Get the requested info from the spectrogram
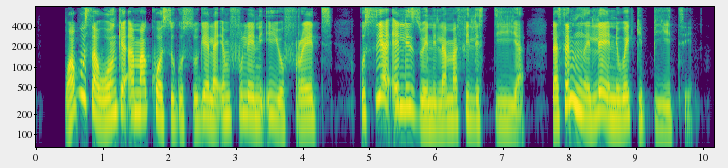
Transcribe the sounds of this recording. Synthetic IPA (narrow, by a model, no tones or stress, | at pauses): waβusawɔŋkʼɛʔamakʰosiɣusuɣɛlaʔeɱfulenḭʔijɔfretʰi̥ | ɣusijaʔelizwenilamafilistʼija̰ | lasem̩ŋ͡ǀʱɛleniweɡ̥ʱib̥ʱiːtʰḭ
